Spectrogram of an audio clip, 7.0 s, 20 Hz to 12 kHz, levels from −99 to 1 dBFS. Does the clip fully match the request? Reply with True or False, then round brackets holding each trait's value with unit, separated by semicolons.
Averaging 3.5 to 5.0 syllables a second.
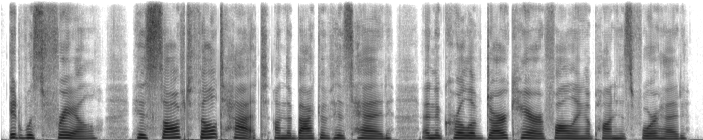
True (4.6 syllables/s)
